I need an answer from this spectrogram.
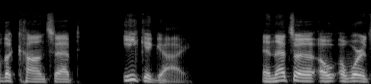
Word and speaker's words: Ikigai: Now, they call the concept Ikigai, and that's a word spelled Ikigai, and it's pronounced Ikigai.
